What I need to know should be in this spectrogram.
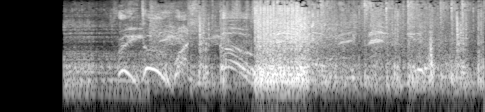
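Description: Game gunfire rattles rapidly.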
